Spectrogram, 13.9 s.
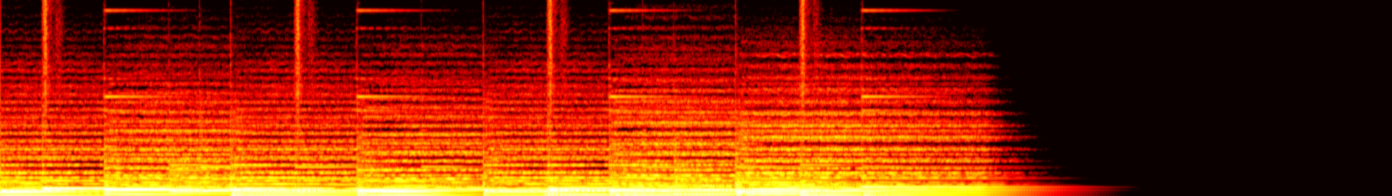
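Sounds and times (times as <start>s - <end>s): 
instrumental music: 0.0s - 10.4s.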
